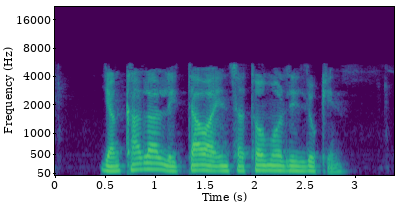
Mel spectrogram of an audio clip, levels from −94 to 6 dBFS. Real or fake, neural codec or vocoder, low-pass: real; none; 5.4 kHz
